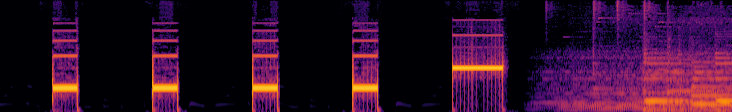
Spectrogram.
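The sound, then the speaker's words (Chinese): Radio time signal marking twelve noon Beijing time on the Chongqing University of Posts and Telecommunications Sunshine Campus Radio: four short, evenly spaced mid-pitched beeps one second apart, then a longer, higher final tone, followed by a voice beginning softly. “现在是北京时间正午十二点整，您收听到的是重庆邮电大学阳光校园广播台。”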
